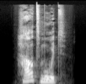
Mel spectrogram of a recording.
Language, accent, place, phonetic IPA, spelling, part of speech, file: German, Germany, Berlin, [ˈhaʁtmuːt], Hartmut, proper noun, De-Hartmut.ogg
- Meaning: a male given name from Old High German; name of a prince in the Gudrun Lied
